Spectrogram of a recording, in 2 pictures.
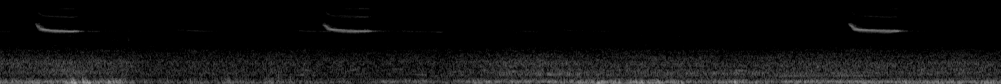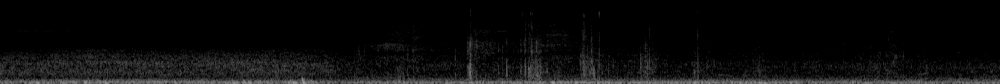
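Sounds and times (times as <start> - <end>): low steady rumble: 9.2 - 20.0.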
